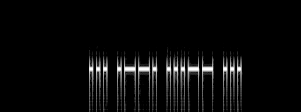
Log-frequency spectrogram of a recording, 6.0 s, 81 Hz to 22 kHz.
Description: Morse code, heard as a keyed tone, about 17 wpm, 700 Hz. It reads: SP3S
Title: DXCC-100 Call Signs - 4 Characters - Repeated 2x - 17wpm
